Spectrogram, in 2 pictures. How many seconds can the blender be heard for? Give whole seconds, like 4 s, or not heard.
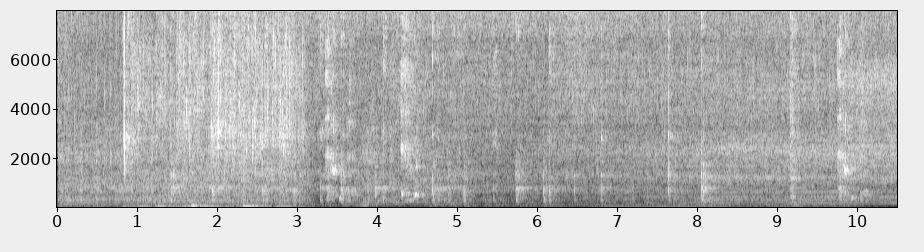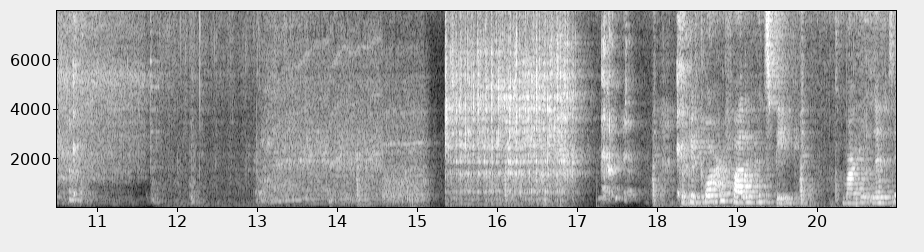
15 s.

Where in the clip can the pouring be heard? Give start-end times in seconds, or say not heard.
0.8-3.1, 15.3-17.0.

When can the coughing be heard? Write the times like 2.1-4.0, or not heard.
3.3-4.7, 9.7-10.8, 17.2-18.6.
